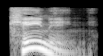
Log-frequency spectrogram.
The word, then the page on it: caning: British English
